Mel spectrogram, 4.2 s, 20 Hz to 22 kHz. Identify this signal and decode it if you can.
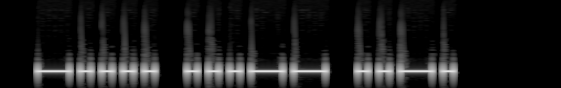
Morse code, heard as a keyed tone, about 16 wpm, 700 Hz. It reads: 63F
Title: Practice QSO - Exchange 2 - Info - 15wpm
